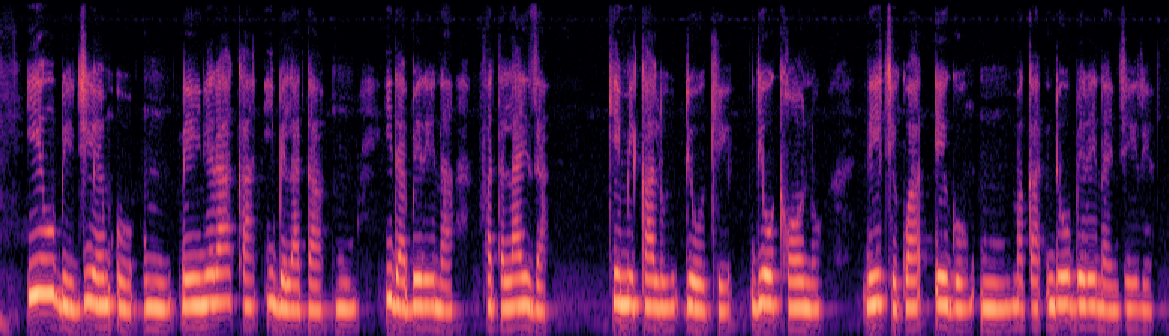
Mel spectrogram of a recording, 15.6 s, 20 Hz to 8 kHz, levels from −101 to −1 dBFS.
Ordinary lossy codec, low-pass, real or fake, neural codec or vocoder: none; none; real; none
